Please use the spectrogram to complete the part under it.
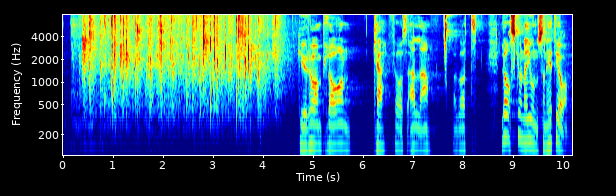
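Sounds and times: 
audience applause: 0:00.0 - 0:04.6
speech: 0:04.7 - 0:10.1.

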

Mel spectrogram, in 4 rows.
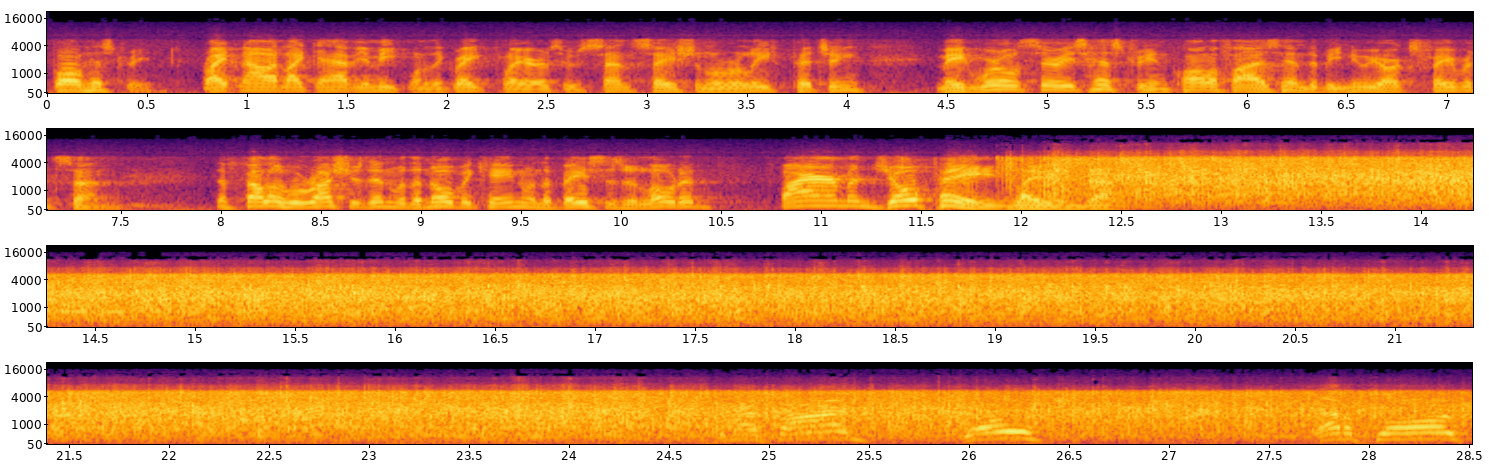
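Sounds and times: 
speech: 0:00.0 - 0:12.8
large studio audience applause: 0:11.8 - 0:28.5.

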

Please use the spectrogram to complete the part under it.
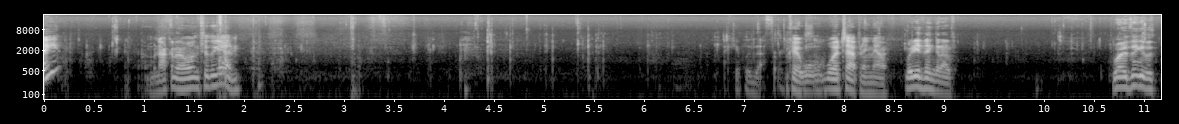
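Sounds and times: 
potato chips being chewed during a taste test: 0:00.0 - 0:01.1, 0:03.6 - 0:07.8, 0:08.9 - 0:11.1
speech: 0:01.1 - 0:02.2, 0:07.0 - 0:09.2, 0:10.7 - 0:11.1.

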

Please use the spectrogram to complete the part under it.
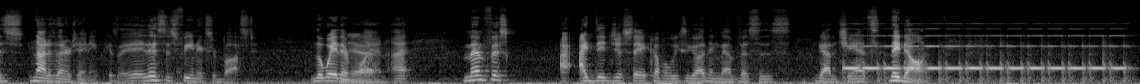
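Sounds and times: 
speech: 0:00.0 - 0:09.6
school bell ringing: 0:08.4 - 0:11.3.

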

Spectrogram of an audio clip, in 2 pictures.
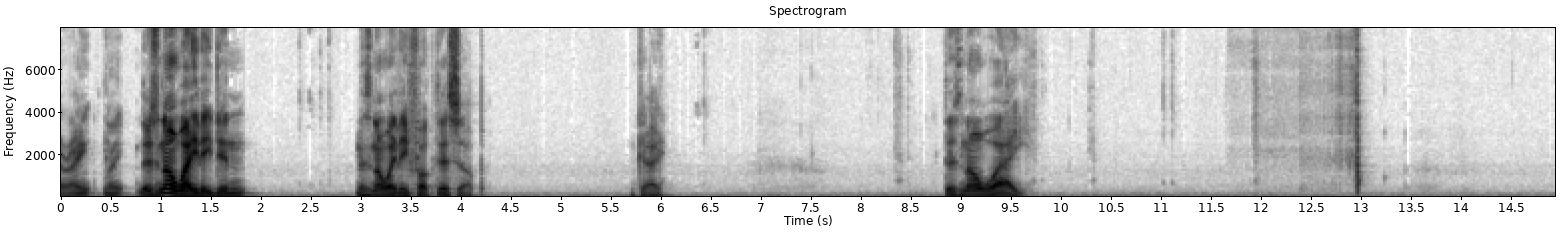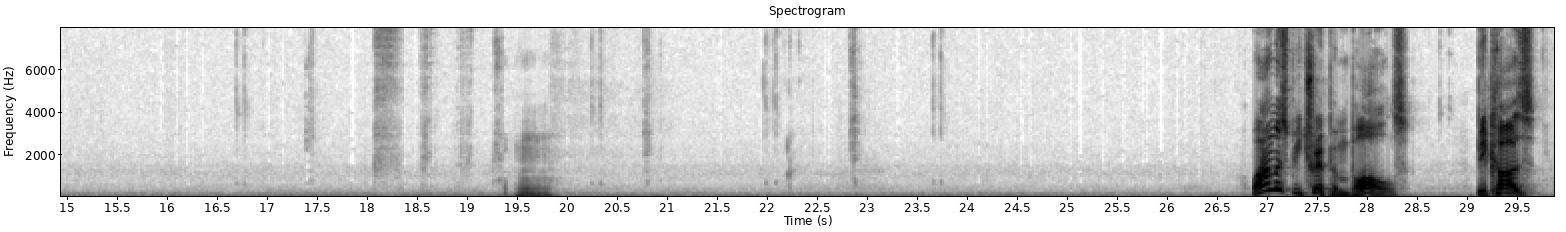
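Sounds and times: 
speech: 0:00.0 - 0:02.0, 0:03.0 - 0:04.3, 0:05.8 - 0:06.1, 0:08.8 - 0:09.8, 0:26.9 - 0:28.5, 0:29.1 - 0:29.8
low hum: 0:00.0 - 0:29.8
computer mouse clicks: 0:02.4 - 0:02.8, 0:06.3 - 0:06.6, 0:08.3 - 0:08.7, 0:09.7 - 0:11.3, 0:16.6 - 0:19.4, 0:20.2 - 0:21.0, 0:21.9 - 0:23.0, 0:23.6 - 0:23.9, 0:28.7 - 0:29.0.

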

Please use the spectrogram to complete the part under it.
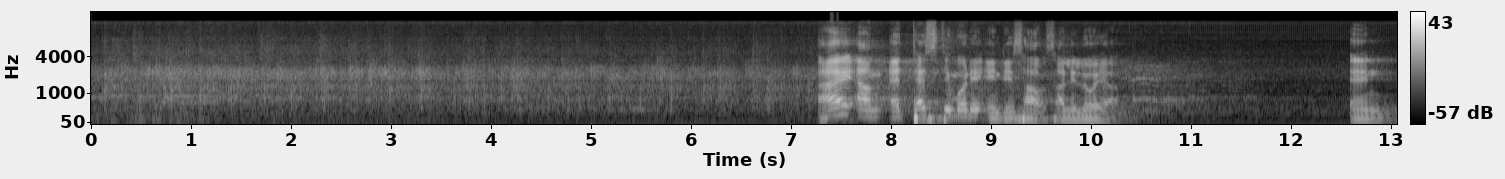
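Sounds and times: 
audience applause: 0:00.0 - 0:07.9
speech: 0:07.3 - 0:10.4, 0:12.6 - 0:13.0.

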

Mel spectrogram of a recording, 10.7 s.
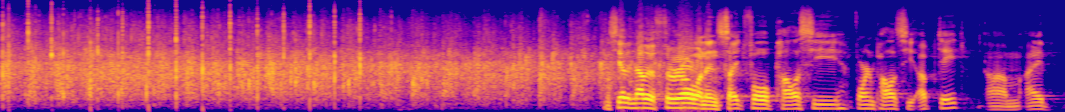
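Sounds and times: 
audience applause: 0:00.0 - 0:07.1
speech: 0:06.0 - 0:10.6.

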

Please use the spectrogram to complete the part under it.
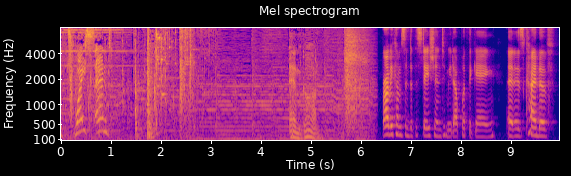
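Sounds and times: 
speech: 0:00.0 - 0:01.2, 0:04.6 - 0:05.3, 0:06.4 - 0:09.9
ceramic vase knocked down and shattering: 0:00.0 - 0:03.2.

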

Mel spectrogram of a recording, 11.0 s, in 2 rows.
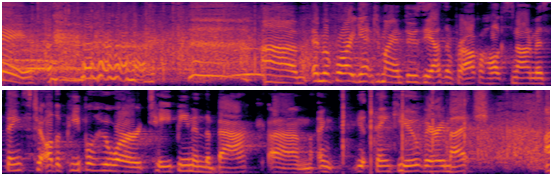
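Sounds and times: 
laughter: 0:00.0 - 0:03.6
audience clapping: 0:00.0 - 0:03.9, 0:08.9 - 0:10.9
speech: 0:01.8 - 0:10.9.

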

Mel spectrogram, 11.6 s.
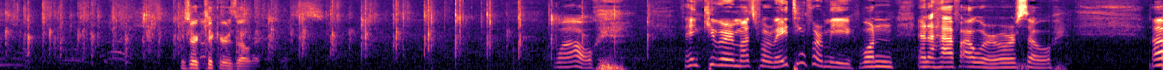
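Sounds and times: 
faint sparse audience applause: 0:00.0 - 0:05.6
speech: 0:01.8 - 0:02.8, 0:05.6 - 0:10.8.

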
